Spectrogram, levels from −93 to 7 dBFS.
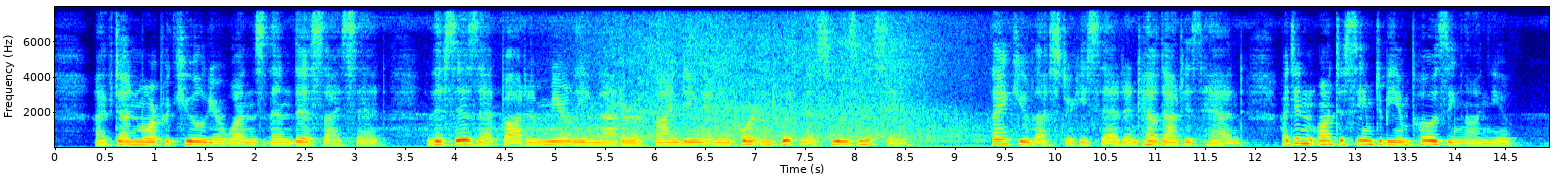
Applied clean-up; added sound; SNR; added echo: none; Train; 18 dB; reverberation time 1.4 s.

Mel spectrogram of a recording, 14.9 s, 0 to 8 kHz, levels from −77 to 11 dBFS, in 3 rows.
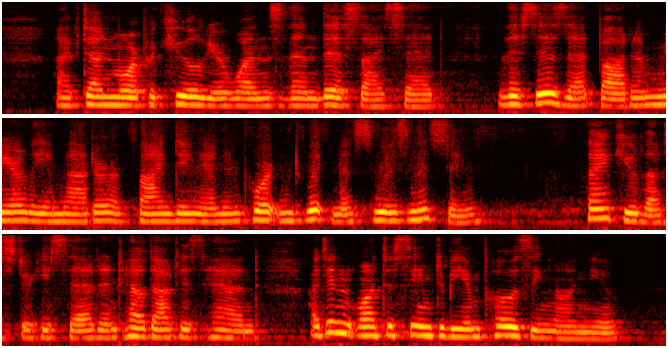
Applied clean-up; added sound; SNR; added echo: neural separator model SepFormer DNS4.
